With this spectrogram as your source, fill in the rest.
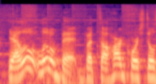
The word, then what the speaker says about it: Hard Corps: for a game called Hardcore. Now, I know you can tell by my very subtle pronunciation that it's actually spelled C-O-R-P-S, not C-O-R-E, Hardcore.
